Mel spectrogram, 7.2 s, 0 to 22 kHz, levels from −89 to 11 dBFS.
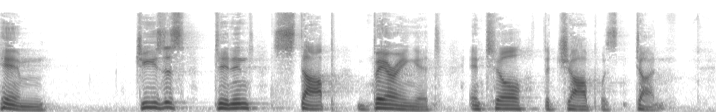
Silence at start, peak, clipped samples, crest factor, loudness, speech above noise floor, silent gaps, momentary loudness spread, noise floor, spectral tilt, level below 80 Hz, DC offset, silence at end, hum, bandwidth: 0 s; -4 dBFS; under 0.1%; 20 dB; -24 LUFS; 42 dB; none; 17 LU; -66 dBFS; -5 dB/octave; -64 dBFS; under 0.1%; 0.55 s; none; 14 kHz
